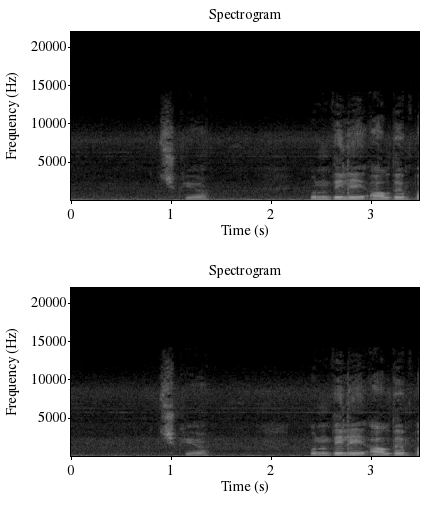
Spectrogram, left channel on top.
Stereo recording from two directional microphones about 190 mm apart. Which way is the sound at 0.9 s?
25° left (ahead or behind).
